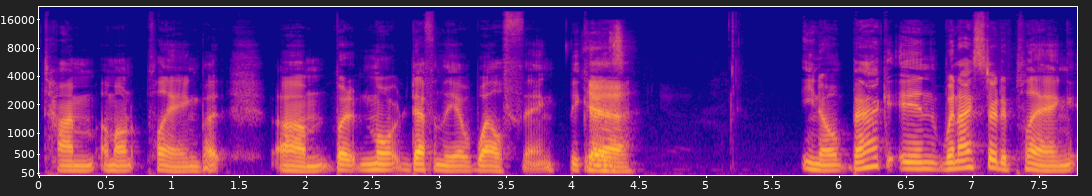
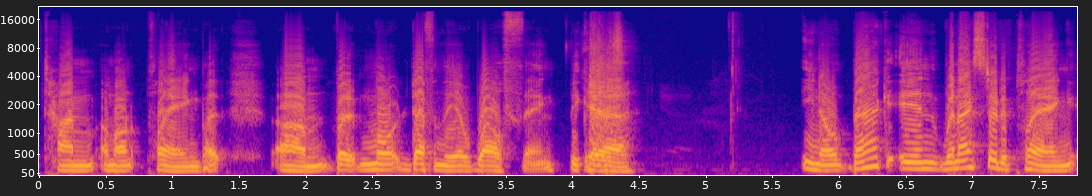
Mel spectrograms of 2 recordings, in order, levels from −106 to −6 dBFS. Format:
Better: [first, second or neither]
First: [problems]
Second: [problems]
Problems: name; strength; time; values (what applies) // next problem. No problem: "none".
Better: first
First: none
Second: distortion; heavy; 7 dB below the speech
